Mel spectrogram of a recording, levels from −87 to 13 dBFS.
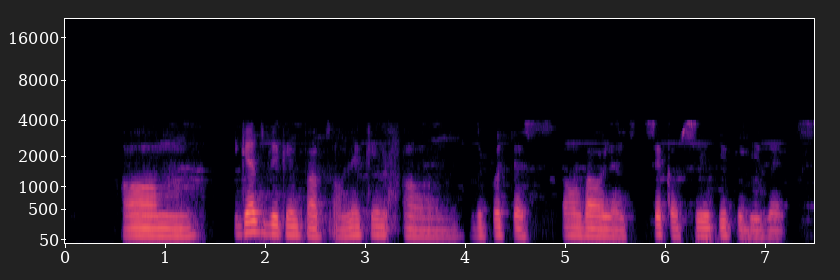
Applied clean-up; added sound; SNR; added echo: none; none; none; none.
